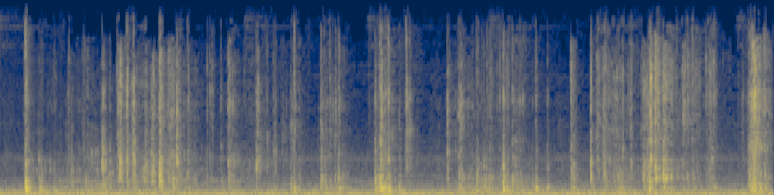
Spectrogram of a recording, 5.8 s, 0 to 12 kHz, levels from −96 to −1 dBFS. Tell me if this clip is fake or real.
real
